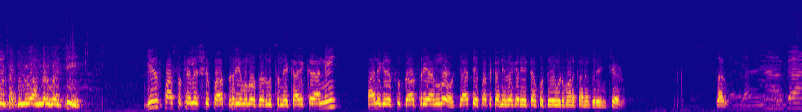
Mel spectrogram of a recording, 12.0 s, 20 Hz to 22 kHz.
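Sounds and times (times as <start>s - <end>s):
man speaking into a microphone: 0.0s - 1.4s, 2.2s - 9.5s.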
